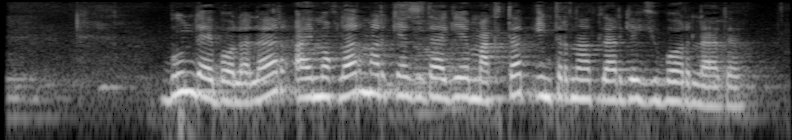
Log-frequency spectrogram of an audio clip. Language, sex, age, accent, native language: Uzbek, female, 25-34, Samarqand, Uzbek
